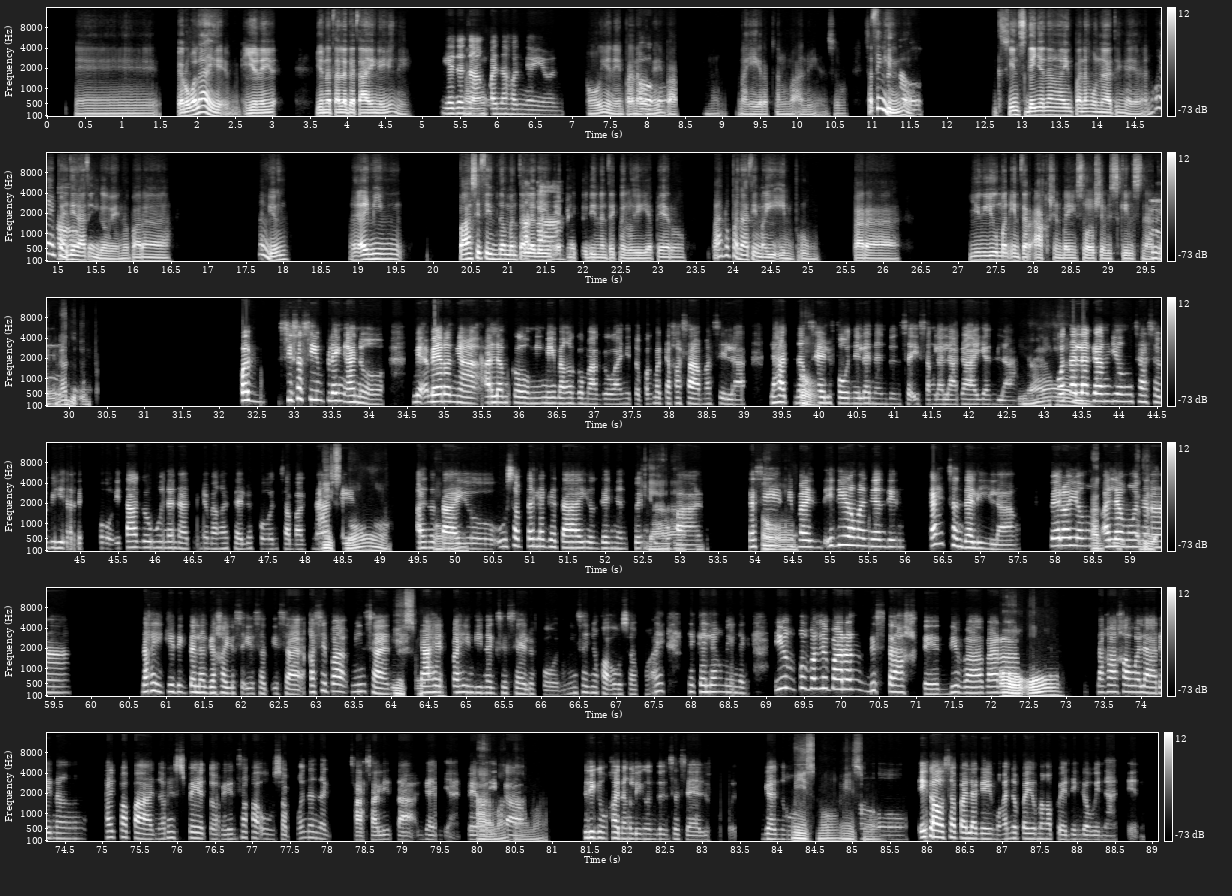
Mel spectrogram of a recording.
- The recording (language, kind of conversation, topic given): Filipino, unstructured, Ano ang tingin mo sa epekto ng teknolohiya sa lipunan?
- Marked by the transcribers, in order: tapping; other background noise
